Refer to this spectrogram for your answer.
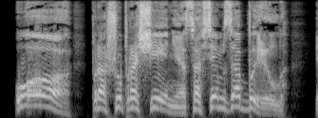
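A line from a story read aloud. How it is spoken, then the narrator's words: Exclamation. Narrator (Russian): воскликнул тот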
